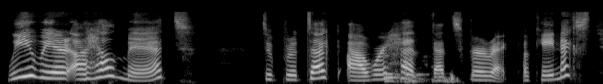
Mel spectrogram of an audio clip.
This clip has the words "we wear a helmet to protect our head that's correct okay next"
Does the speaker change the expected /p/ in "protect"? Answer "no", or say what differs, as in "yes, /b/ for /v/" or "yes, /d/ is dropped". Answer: no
